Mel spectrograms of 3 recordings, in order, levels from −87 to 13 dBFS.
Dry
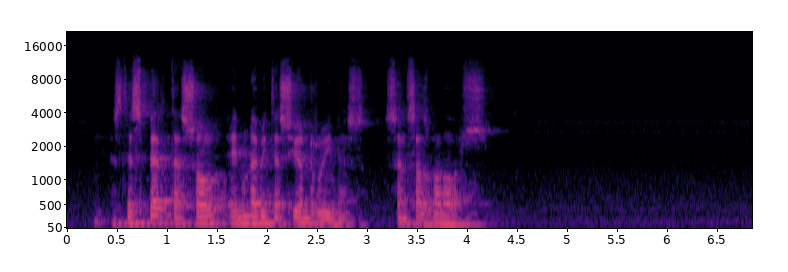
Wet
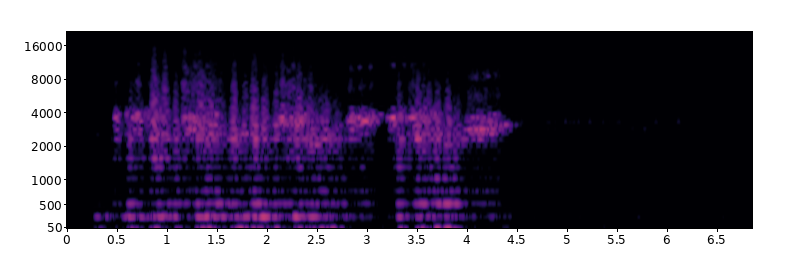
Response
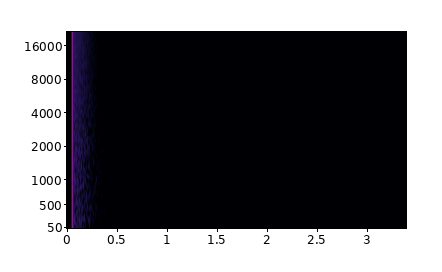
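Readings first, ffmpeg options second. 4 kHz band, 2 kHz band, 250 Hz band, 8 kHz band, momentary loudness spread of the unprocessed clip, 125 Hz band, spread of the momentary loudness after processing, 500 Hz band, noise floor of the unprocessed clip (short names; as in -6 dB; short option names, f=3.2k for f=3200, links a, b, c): +5.5 dB, -1.0 dB, -13.5 dB, -13.5 dB, 12 LU, under -40 dB, 7 LU, -18.5 dB, -68 dBFS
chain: -filter_complex "[0:a]aresample=8000,aresample=44100,acrossover=split=260[a][b];[b]dynaudnorm=f=100:g=17:m=3.5dB[c];[a][c]amix=inputs=2:normalize=0,highpass=f=94:w=0.5412,highpass=f=94:w=1.3066,flanger=delay=4:depth=1.7:regen=-6:speed=0.89:shape=sinusoidal,asoftclip=type=tanh:threshold=-35.5dB,firequalizer=gain_entry='entry(170,0);entry(750,-17);entry(2500,11)':delay=0.05:min_phase=1,asplit=5[d][e][f][g][h];[e]adelay=109,afreqshift=120,volume=-8dB[i];[f]adelay=218,afreqshift=240,volume=-16.2dB[j];[g]adelay=327,afreqshift=360,volume=-24.4dB[k];[h]adelay=436,afreqshift=480,volume=-32.5dB[l];[d][i][j][k][l]amix=inputs=5:normalize=0,areverse,acompressor=threshold=-42dB:ratio=16,areverse,anlmdn=0.001,equalizer=f=420:w=0.4:g=-9.5,afftfilt=real='re*3.46*eq(mod(b,12),0)':imag='im*3.46*eq(mod(b,12),0)':win_size=2048:overlap=0.75,volume=10dB"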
